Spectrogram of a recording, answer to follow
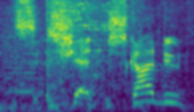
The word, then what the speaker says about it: Scadu: radiant landscape of scadu scadu it's pronounced shadow alus Beau yeah I was wondering like everybody's saying Shadow but it's WR S C A duu is back just trolling us it's SC no no no it's scad but it reads Shadow oh God why did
